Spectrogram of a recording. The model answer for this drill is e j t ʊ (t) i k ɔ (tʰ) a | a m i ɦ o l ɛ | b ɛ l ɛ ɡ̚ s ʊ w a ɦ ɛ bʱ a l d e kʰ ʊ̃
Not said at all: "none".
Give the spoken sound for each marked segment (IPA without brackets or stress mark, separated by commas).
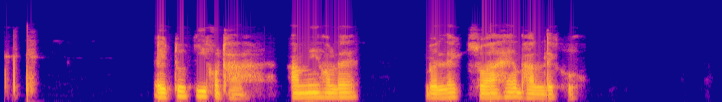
k, tʰ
